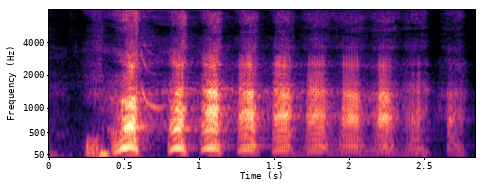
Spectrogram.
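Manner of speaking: booming villain's laugh, ringing out; a long, loud, triumphant cackle; loud evil laugh. A narrator's reading. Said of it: "Und er lachte so laut".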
